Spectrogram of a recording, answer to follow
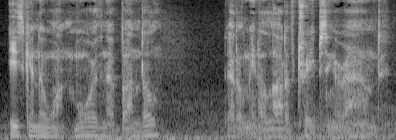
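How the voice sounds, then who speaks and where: An actor playing a gruff, wary mercenary monster hunter in a video game, terse and deadpan. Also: male voice, deep voice, fairly quick, a little hiss or hum. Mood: dry, guarded.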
